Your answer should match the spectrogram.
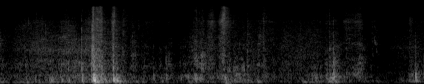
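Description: A cardboard shipping box being handled and opened by hand: a few irregular knocks and scrapes, the loudest about a second in.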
